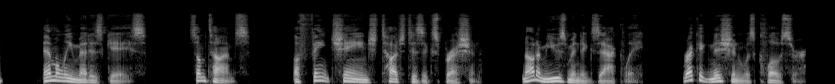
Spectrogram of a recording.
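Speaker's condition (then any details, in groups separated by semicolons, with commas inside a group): No condition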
